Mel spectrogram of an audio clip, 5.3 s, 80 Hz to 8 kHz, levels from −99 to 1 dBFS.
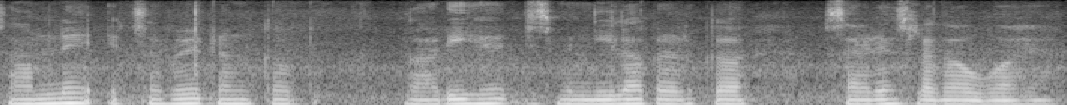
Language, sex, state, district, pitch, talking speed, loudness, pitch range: Hindi, male, Arunachal Pradesh, Lower Dibang Valley, 120 Hz, 170 wpm, -15 LUFS, 115-125 Hz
